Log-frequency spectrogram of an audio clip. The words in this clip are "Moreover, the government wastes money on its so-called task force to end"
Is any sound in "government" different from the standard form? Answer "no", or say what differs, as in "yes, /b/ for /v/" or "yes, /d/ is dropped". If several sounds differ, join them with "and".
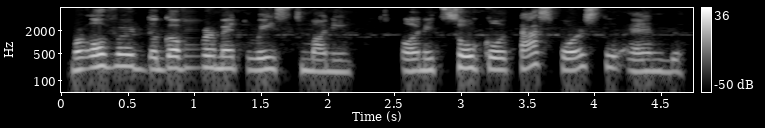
no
